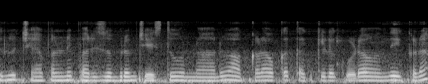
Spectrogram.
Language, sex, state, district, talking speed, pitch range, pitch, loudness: Telugu, female, Andhra Pradesh, Krishna, 165 wpm, 175-190 Hz, 180 Hz, -15 LUFS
